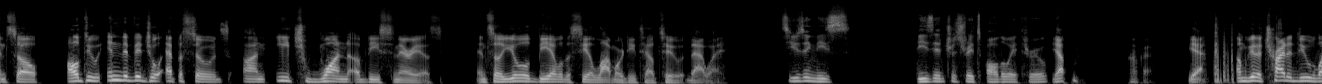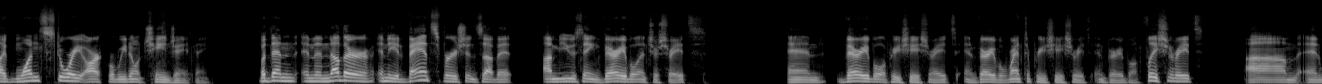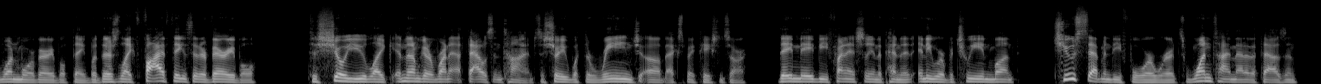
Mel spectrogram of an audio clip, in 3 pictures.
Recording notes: This was a live class recorded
